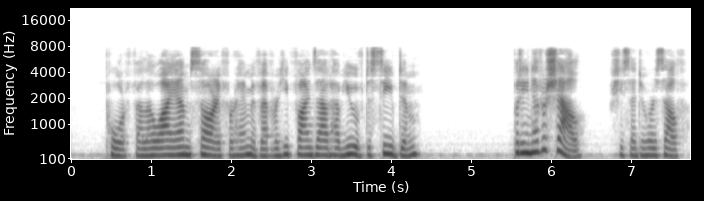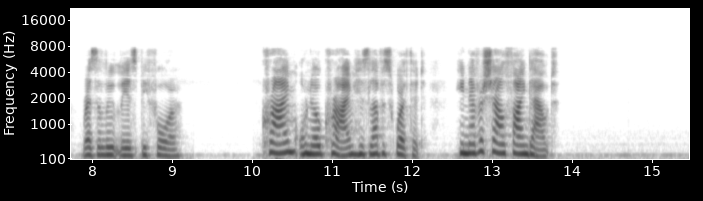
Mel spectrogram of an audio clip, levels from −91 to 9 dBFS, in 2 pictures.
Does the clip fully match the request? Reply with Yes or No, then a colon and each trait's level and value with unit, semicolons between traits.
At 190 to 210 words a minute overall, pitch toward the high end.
No: average, 165 wpm; high, 195 Hz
